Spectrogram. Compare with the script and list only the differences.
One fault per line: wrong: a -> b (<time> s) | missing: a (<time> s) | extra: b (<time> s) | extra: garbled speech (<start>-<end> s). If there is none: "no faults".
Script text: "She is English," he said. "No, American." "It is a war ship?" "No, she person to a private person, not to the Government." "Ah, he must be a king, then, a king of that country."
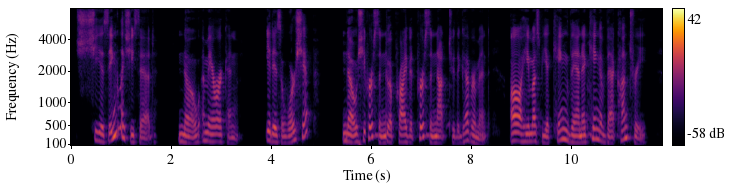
no faults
